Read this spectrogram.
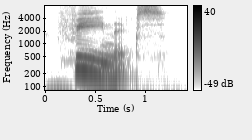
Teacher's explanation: So it's a lax E, but almost a schwa, basically, because again, unstressed, so undefined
